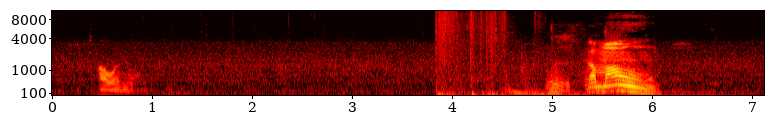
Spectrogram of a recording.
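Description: A man exclaims loudly close to a microphone.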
